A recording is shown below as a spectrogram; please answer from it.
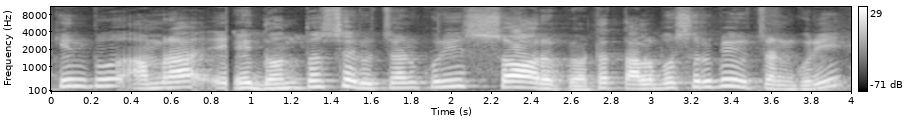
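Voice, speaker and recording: A teacher giving a slow, methodical pronunciation lesson, saying each sound several times. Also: mid-range voice, expressive, darkish tone.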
